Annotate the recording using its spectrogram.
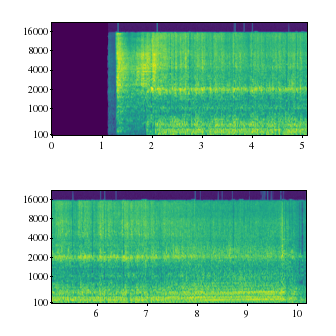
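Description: A loud engine comes in suddenly about a second in and runs steadily, its pitch rising slightly near the end, then cuts off.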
